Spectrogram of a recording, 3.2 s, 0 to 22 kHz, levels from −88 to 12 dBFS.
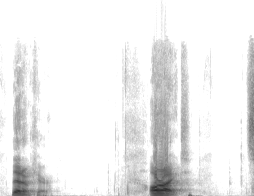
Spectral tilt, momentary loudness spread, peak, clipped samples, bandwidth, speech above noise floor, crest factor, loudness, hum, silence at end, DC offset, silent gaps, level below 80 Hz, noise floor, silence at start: -4.5 dB/octave; 18 LU; 0 dBFS; under 0.1%; 16 kHz; 58 dB; 16 dB; -12 LUFS; none; 0 s; under 0.1%; none; -46 dBFS; -70 dBFS; 0.15 s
